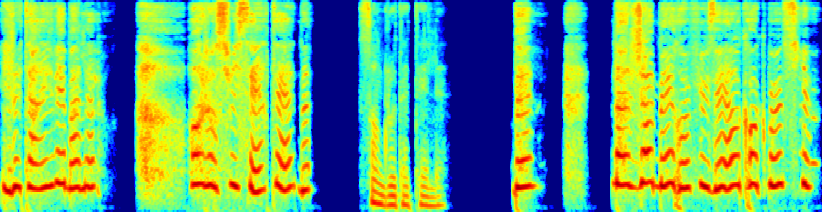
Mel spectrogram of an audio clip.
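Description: A woman's voice: sing-song, fairly quick, warm tone, breathy edge, no room sound, clean studio sound. A woman voicing an anxious, motherly teapot housekeeper who frets and weeps. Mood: sobbing. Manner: high, tearful, fretting.

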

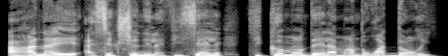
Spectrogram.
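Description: A woman voicing a clever male beetle who explains what he did in a brisk, lively way. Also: on the high side, dry recording, studio quality, voice pushed up. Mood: pleased.

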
